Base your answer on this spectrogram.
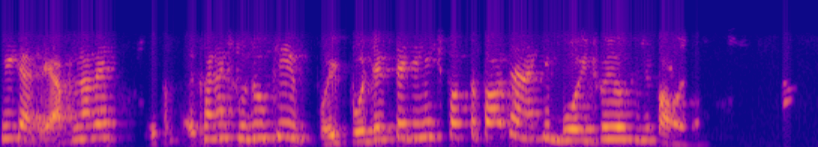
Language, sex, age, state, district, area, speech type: Bengali, male, 18-30, West Bengal, Kolkata, urban, conversation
